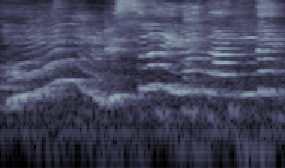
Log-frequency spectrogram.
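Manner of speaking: high-pitched voice. Talking to a child who is getting up: high sol-tone voice. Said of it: "목소리 이렇게 해서 솔톤 딱 맞추세요".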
